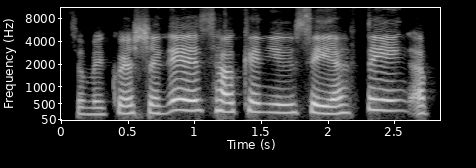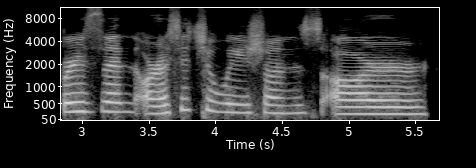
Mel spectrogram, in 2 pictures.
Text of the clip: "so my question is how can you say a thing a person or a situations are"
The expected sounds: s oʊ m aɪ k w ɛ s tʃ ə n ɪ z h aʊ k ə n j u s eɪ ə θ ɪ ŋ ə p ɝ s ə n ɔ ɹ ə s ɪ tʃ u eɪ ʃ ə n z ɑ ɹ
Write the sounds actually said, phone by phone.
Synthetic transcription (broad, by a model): s oʊ m aɪ k w ɛ s tʃ ə n ɪ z h aʊ k ə n j u s eɪ ə θ ɪ ŋ ə p ɝ s ə n ɔ ɹ ə s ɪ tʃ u eɪ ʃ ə n s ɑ ɹ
